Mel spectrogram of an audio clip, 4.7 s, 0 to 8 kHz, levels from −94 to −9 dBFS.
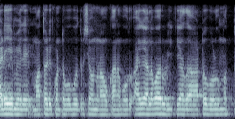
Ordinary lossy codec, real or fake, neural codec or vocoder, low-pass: none; fake; vocoder, 44.1 kHz, 128 mel bands every 512 samples, BigVGAN v2; 7.2 kHz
